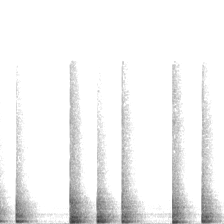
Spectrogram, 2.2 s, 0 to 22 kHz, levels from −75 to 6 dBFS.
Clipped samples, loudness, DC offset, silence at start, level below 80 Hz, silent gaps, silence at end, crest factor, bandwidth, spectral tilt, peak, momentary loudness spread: under 0.1%; -24 LUFS; under 0.1%; 0 s; -60 dBFS; none; 0.05 s; 20 dB; 16.5 kHz; -5 dB/octave; -4 dBFS; 9 LU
